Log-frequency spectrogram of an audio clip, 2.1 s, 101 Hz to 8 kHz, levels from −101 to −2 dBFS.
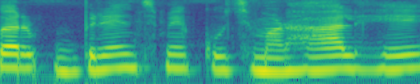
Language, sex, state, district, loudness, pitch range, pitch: Chhattisgarhi, female, Chhattisgarh, Raigarh, -17 LUFS, 215-235 Hz, 220 Hz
